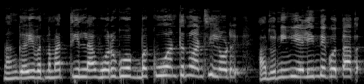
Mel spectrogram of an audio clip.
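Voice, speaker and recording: A woman's voice: very high voice, steady tone, rapid-fire. A woman voicing an overworked young village daughter-in-law in a comic cartoon, with a North Karnataka accent and a chatty, exclaiming manner. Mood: grateful. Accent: North Karnataka Kannada.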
